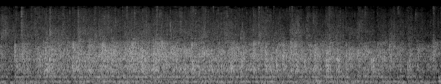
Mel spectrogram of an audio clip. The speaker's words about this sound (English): And uh, she deserves a round of applause because.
